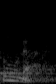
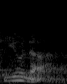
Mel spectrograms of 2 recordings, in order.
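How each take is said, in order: First: The first syllable sounds like 'coo'. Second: The first syllable sounds like 'cue'. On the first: The speaker calls it wrong. "don't say Cuna. Don't make the mistake that I made" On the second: The speaker calls it right. "With a Q, like a cue ball, it's Cuna"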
